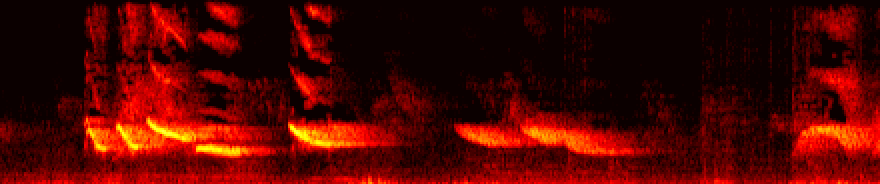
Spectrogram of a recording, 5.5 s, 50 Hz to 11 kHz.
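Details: A young green-winged saltator, seven months and 20 days old, recorded 13/11/2020, sings loud, rich whistled phrases of several slurred downward notes around mid-high pitch, in bursts over a few seconds.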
